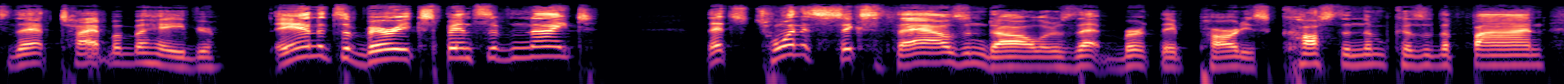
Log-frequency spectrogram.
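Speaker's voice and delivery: attempted Australian accent, clearly not landing; failed Australian accent. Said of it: "that's not an Australian accent".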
